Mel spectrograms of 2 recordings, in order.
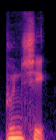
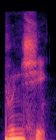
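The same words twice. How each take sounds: No difference in how they are said.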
